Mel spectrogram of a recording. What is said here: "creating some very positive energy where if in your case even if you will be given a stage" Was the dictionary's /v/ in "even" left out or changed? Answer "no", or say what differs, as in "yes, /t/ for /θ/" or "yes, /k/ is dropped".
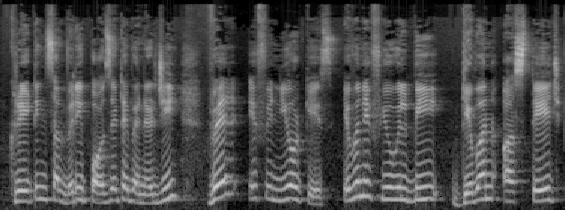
no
